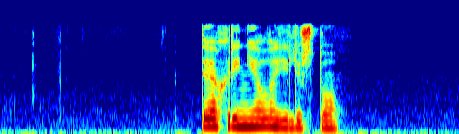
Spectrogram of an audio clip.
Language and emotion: Russian, neutral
